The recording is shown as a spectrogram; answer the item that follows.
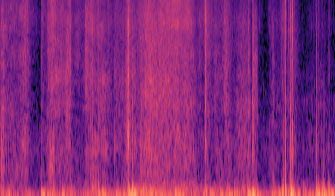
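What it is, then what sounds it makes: Foam packing bag. Long nails tap and scratch the surface of a thin pink polyethylene foam packing bag, held up flat and empty by the hands. Soft, dull taps with a low thump mix with dry, crackly scratching that brightens the foam's rustle. Each sound stops short with almost no ring.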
